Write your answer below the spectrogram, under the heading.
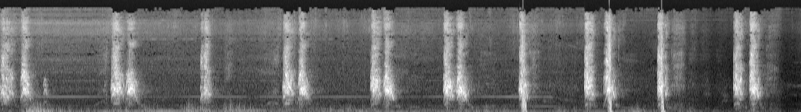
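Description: Dog barking in short, loud barks, mostly in quick pairs, about every one and a half seconds, at a strange object on the lawn it is wary of.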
